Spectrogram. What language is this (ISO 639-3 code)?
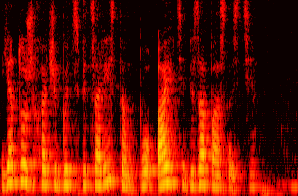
rus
